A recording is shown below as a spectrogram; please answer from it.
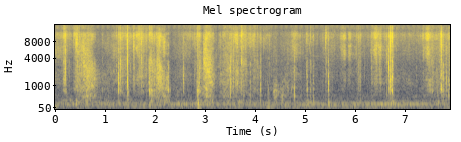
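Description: Hands squeeze and break a solid clump of dry red soil in a white plastic tub, crumbling and rubbing it while loose red powder falls between the fingers. Dry, gritty crunching and crackling fill the clip, with frequent sharp, bright snaps as the clump breaks apart over a soft, sandy rustle.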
